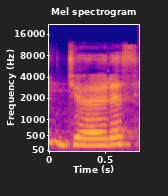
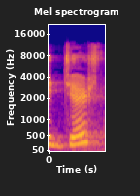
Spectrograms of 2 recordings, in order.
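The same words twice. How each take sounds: First: जरस in two syllables, ja-ras; correct pronunciation. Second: जर्स as one syllable, r into s; wrong pronunciation. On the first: Teacher corrects learners, जरस pronounced with two short vowels. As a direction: sound a clear vowel after r in जरस. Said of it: "नहीं बल्कि जरस है". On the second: Teacher rejects the misreading, जर्स said as one syllable. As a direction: misread जर्स with no vowel after r. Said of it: "ये जर्स नहीं बल्कि". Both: Shown as a demonstration.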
